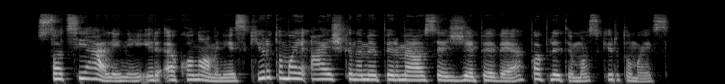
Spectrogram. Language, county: Lithuanian, Utena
